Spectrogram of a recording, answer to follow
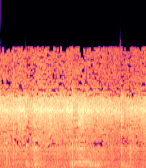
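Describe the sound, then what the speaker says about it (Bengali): Dried chilli powder and spices frying in a pan with dry fish filling for stuffed taro-leaf rolls, a steady broadband sizzle with faint stirring scrapes running continuously throughout. "তো এখনো অনেক ভাজা ভাজা হবে।"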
